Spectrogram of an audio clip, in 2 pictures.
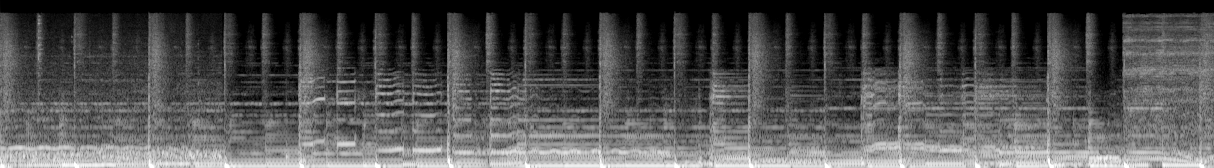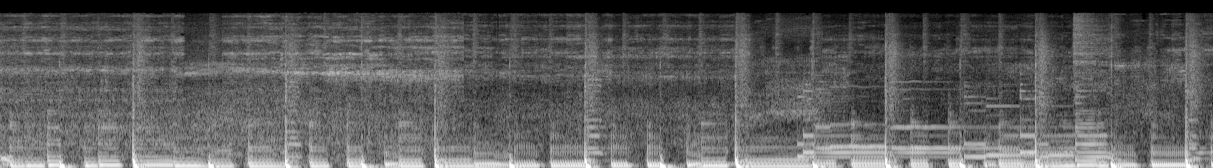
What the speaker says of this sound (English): That's a rough grind.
